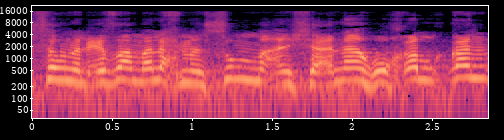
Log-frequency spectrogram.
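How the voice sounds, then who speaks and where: Over noticeable background noise, a man speaks with a Sudanese accent. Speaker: religious preacher. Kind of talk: religious sermon.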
